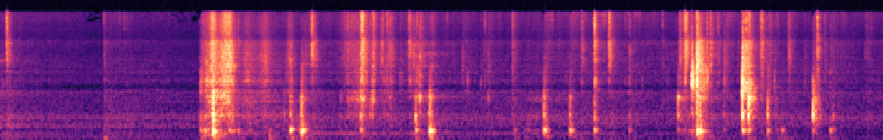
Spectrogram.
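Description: Hands squeezing and pulling apart sticky currant-bun dough, making irregular squelches, tearing sounds and small clicks that start about two seconds in.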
